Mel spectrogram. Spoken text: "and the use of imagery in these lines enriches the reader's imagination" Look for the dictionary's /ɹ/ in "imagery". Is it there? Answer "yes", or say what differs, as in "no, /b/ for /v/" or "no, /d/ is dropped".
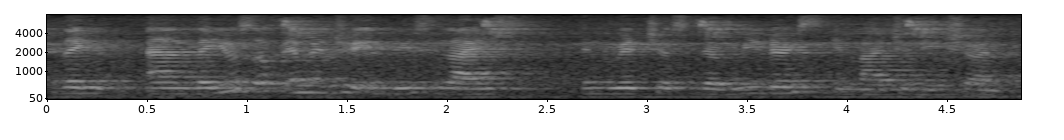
yes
